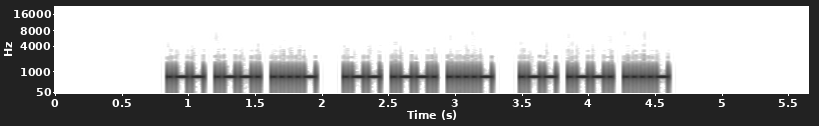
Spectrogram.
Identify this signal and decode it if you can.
Morse code, heard as a keyed tone, about 40 wpm, 700 Hz. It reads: WP4 WP4 WP4
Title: Callsign Prefixes for Top 25 DXCC - Repeated 3x - 40wpm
